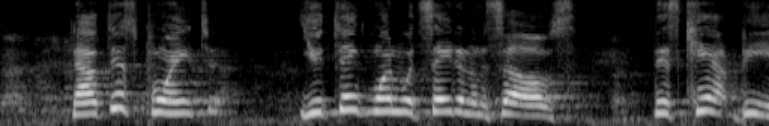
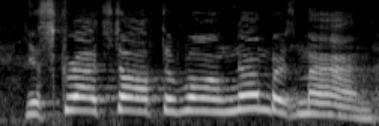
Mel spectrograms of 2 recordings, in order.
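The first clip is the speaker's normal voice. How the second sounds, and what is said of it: Poor put-on Jamaican accent. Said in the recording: “sounded less like ... and more like someone from Jamaica ... that's a terrible Jamaican accent”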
